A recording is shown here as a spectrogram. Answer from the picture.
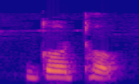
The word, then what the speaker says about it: Goethe: So the first writer to be studied from the world literature is Goethe, G-O-E-T-H-E, popularly known as Johann Wolfgang Goethe. So G-O-E-T-H-E is pronounced as Goethe.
